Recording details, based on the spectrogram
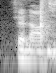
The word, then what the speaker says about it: Shana Tova: Shana Tova. – Celebrates. Did I say it right? – Yes, you did. It was perfect.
